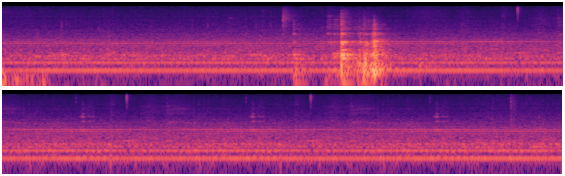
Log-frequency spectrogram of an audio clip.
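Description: A glass pot lid clatters onto a metal pot of hot water about three and a half seconds in, over a steady electrical hum from an induction cooktop.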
